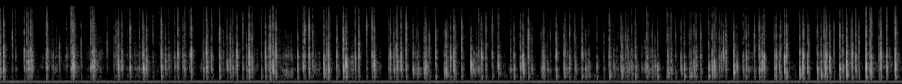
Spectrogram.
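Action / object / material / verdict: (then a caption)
tap / plastic bottle of tablets / plastic / none. Long nails tap rapidly on the label and blue cap of a translucent plastic Tums antacid bottle full of tablets. The result is a fast, continuous stream of short, dry, bright clicks and ticks with a faint tablet rattle. A steady low hum runs underneath.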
